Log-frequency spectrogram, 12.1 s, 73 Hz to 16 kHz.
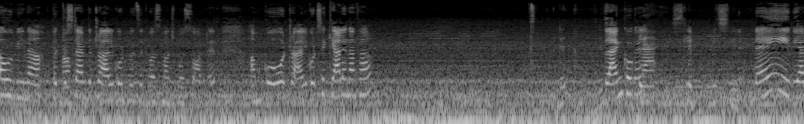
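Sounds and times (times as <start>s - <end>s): car cabin engine and road rumble: 0.0s - 12.0s.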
